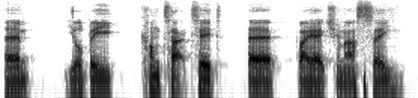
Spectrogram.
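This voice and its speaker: A man hosting a business webinar, a little croaky from talking all week, explaining with many ums and uhs. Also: low voice, little pitch movement, slow, fairly bright tone, no room sound. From United Kingdom. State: slightly croaky voice. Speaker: webinar host, accountant.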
